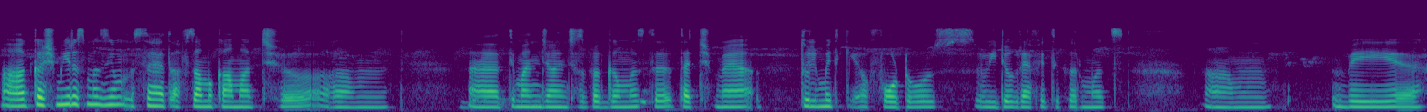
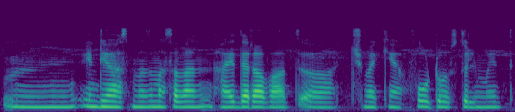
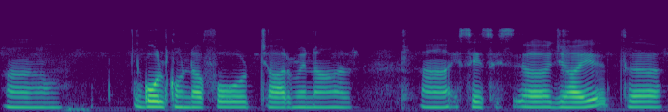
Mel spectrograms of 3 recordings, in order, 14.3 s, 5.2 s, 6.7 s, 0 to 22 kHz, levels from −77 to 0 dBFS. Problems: none marked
